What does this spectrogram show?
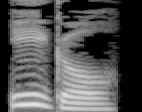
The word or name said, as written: egil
